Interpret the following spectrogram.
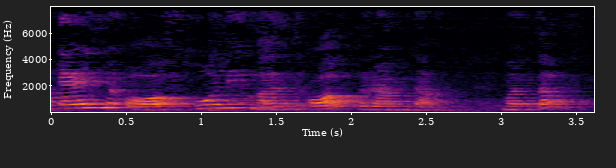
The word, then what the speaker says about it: Ramadan: Children, this is written Ramadan. In Urdu it is called Ramzan. Okay, in Urdu it is called Ramzan, but in English it is called Ramadan. RAMADAN, Ramadan. Okay, but if you say Ramzan, then also it is correct, Ramzan or Ramadan.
